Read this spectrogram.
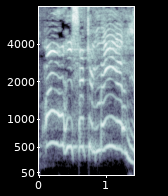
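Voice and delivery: put-on high, gushing girlish voice; mock swooning girls. Teasing the girls' awe of the scorpion boys, high swoon. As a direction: swoon over him in a high voice. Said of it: "All the girls are like".

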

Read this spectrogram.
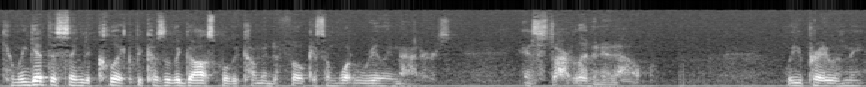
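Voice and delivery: low, very soft earnest invitation; hushed appeal. Real, not acted. Preacher closing, asking listeners to pray, hushed appeal. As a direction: drop nearly to a whisper as you invite them in.

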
